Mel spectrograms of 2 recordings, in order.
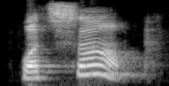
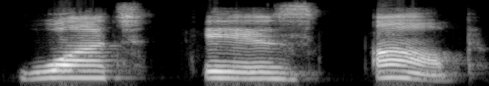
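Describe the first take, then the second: First: It is said quickly and smoothly. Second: It is said slowly, word by word.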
